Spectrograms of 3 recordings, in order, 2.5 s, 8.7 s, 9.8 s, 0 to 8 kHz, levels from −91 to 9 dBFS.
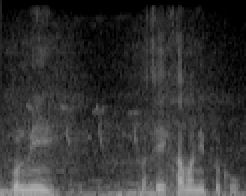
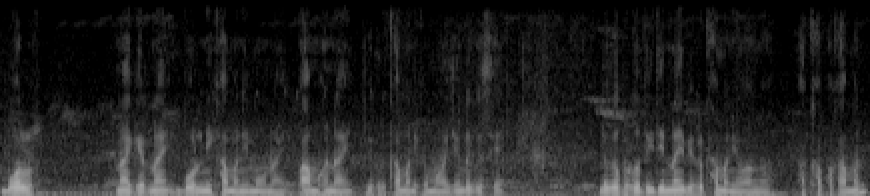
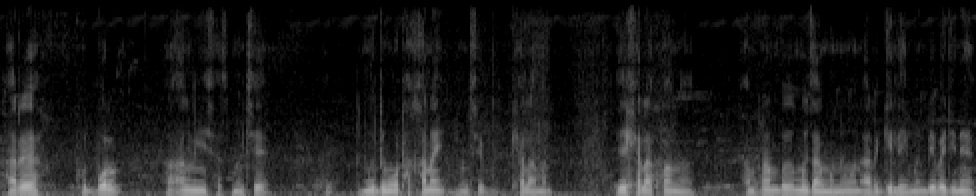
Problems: low volume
